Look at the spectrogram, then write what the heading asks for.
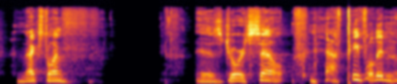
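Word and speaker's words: Szell: was s by itself in cell it's the s z which uh is a double letter and we don't pronounce the z and it gives the z gives the s this soft cell soft s type sound okay george cell let's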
